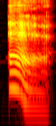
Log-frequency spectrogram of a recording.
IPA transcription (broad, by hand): eə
